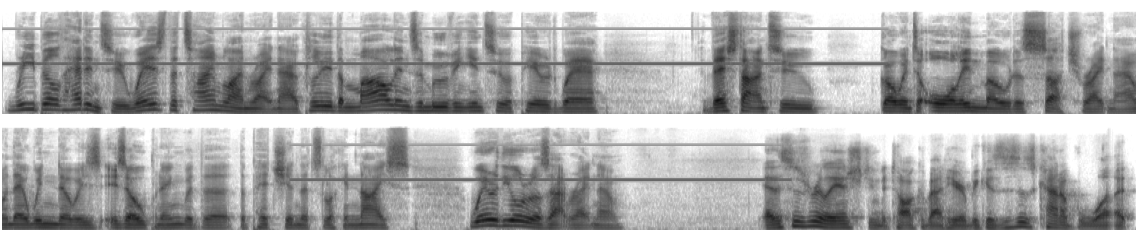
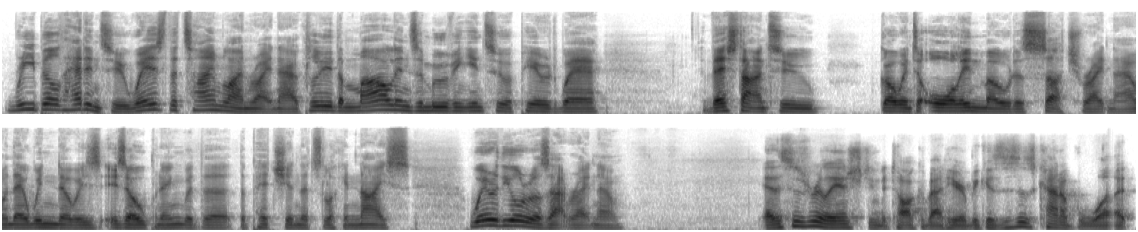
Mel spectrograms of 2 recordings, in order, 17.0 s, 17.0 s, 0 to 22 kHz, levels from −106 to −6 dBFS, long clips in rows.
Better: second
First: high-pitched whine; noticeable; until 6.5 s and from 11 to 14 s; 2.5 kHz, 15 dB below the speech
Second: none

